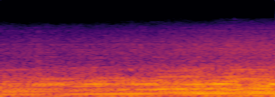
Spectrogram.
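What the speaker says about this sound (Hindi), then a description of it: "यार ये तो व्हील स्पिन दे रही है बकायदा" A bulletproof armoured car accelerates hard with wheel spin, its engine drone rising steadily and loud throughout, a continuous revving hum with no voices heard.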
